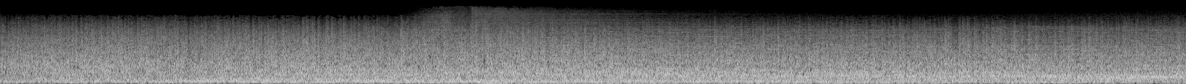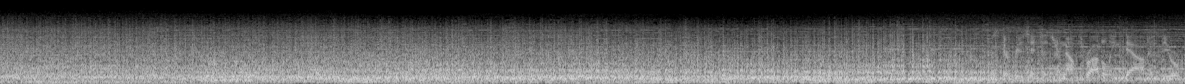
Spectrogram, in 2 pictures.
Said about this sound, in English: Mission Control Houston, the space shuttle now rolling over onto its back for the 8.5-minute ride into orbit. Discovery now making one last reach for the stars.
